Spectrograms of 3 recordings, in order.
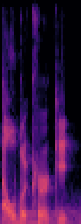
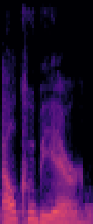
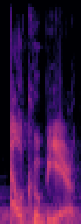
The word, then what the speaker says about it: Alcubierre: In the Wikipedia here, it says it uses the Albuquerque. No, that's not it. Alcubierre. Hold on. All right, let's see how Google here says to pronounce this. Alcubierre. Alcubierre. That makes much more sense.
